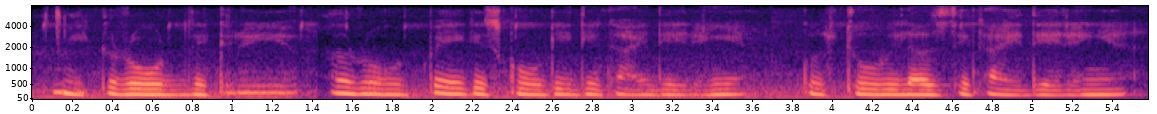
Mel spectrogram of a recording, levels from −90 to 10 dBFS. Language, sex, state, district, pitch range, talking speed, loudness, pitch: Hindi, female, Bihar, Darbhanga, 160-185 Hz, 225 wpm, -17 LUFS, 170 Hz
